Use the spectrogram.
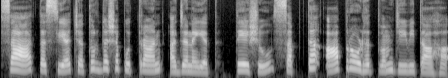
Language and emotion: Sanskrit, neutral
